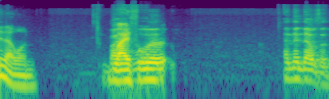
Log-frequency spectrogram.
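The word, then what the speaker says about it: Bythewood: Blythewood.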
